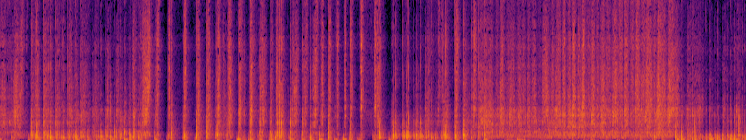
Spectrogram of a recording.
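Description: Fingertips and short nails of both hands tap quickly and hard on a large, solid, dark glossy tabletop that appears to be wood or wood veneer. The result is a fast run of dry, clicky taps with almost no ring, brief pauses around the middle, and then a denser, steadier scratchy texture toward the end.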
